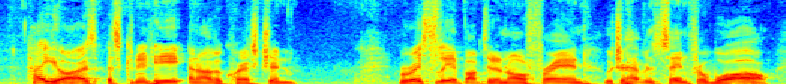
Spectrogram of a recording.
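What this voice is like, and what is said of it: Fast speech with a foreign accent. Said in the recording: “talks at that speed, and he's got an accent”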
